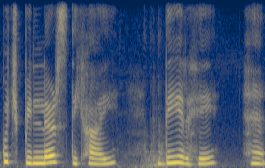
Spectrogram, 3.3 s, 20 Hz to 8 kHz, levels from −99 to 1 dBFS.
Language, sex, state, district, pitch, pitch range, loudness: Hindi, female, Himachal Pradesh, Shimla, 275 Hz, 255-300 Hz, -16 LUFS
